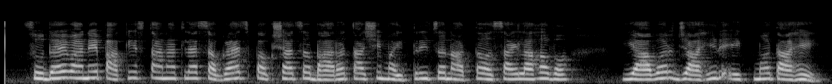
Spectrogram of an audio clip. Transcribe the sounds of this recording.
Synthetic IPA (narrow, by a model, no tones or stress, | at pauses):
sud̪əjʋanepakist̪anat̪ljasəɡɭjat͡spəkʂat͡səːbʱaɾət̪aɕiːməjt̪ɾit͡səːnat̪əːsajlaɦəʋə | jaʋəɾd͡zaɦiːɾekmət̪aɦe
